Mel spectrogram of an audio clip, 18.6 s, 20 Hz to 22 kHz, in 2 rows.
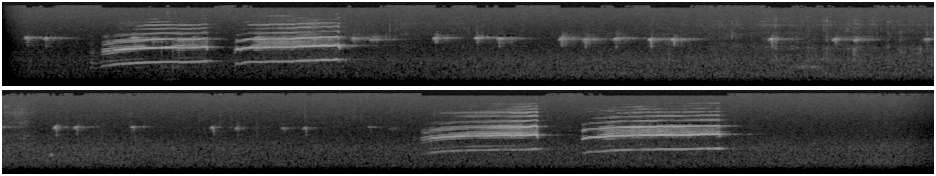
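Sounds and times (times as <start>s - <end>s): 
Peregrine Falcon Falco peregrinus calling: 1.0s - 3.6s, 13.5s - 16.7s.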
